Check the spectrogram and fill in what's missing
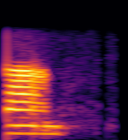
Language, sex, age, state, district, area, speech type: Tamil, female, 30-45, Tamil Nadu, Thoothukudi, rural, conversation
